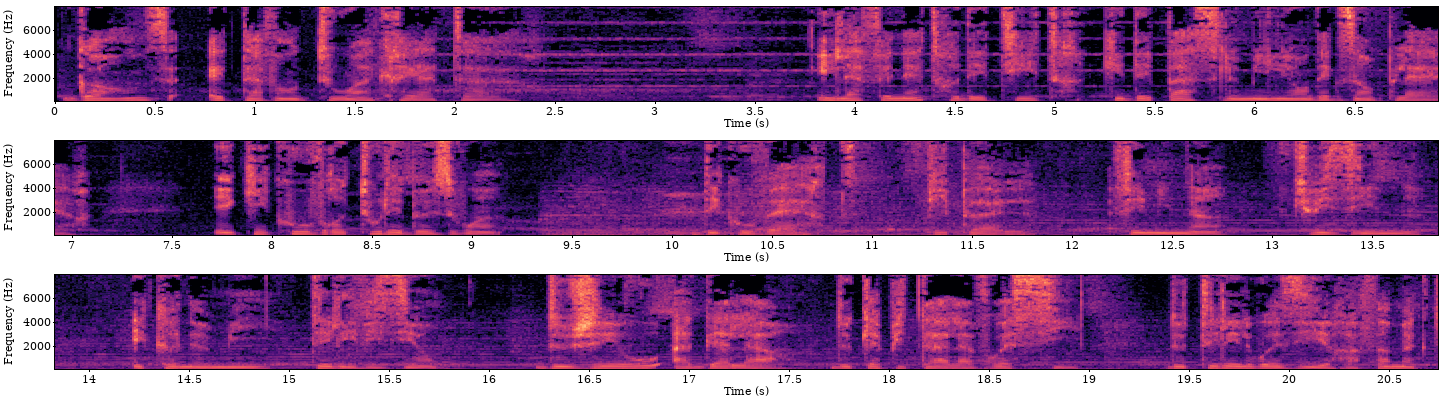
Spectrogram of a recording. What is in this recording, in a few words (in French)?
Documentaire; Ganz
